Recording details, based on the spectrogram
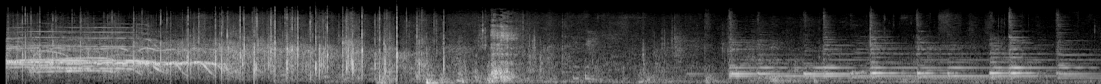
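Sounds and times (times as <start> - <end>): audience cheering and whooping: 0.1 - 3.9
audience clapping: 0.1 - 5.8.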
